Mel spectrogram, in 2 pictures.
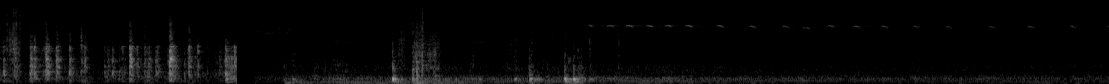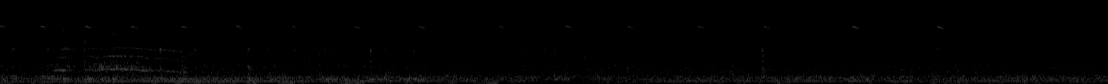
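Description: Birds: a long series of short, high chirps repeated about twice a second that slow and fade, with a faint chicken-like call about twelve seconds in, over a steady high hum. The first few seconds hold clattering and a couple of knocks, the loudest sounds here.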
